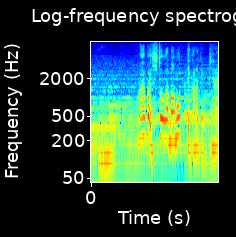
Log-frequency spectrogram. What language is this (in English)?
Japanese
